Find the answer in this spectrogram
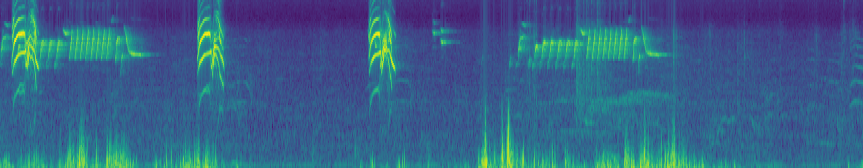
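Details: Excited female European goldfinch calling to the male for mating: short high buzzy trills and sharp twittering notes, repeated several times, with frequent low knocking and rustling noises between them.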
